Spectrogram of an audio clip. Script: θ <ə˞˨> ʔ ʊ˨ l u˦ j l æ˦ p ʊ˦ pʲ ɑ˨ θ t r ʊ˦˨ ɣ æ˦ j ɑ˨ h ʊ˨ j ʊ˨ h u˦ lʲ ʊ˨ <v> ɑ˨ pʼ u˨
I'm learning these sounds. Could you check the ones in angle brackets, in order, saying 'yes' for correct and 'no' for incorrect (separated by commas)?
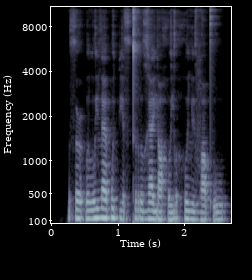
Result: yes, yes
